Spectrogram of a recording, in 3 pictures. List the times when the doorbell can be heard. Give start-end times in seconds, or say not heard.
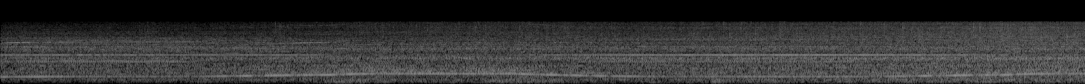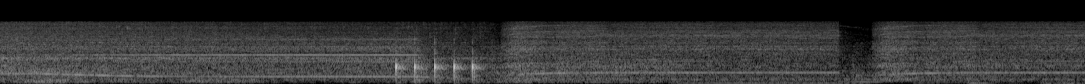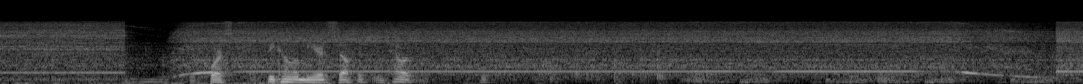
not heard.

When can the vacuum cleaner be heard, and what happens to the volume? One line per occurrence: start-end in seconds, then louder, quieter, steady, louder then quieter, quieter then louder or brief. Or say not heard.
0.0-32.4 steady.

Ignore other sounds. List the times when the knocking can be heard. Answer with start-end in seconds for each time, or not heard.
14.8-15.7.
